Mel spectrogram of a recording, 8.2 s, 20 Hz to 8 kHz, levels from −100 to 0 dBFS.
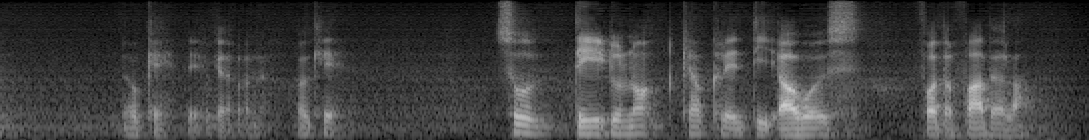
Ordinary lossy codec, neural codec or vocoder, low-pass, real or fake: none; codec, 16 kHz, about 1 kbps, DyCAST, with the encoder's durations; none; fake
